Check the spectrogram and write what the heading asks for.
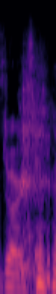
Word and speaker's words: Doerksen: In January, another Stanford engineer named Kyle Dorkson, I think I'm pronouncing that right. D-O-E-R-K-S-E-N. It's either Dorkson. – Dorkson. – It's Dorkson. – It's Dorkson. All right.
